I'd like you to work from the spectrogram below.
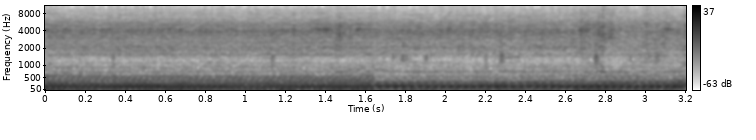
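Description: A 70cc motorcycle carrying two riders labours uphill on the Rohri Hills, its small engine droning loudly and steadily, the pitch shifting partway through as it pulls, close and without talk.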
